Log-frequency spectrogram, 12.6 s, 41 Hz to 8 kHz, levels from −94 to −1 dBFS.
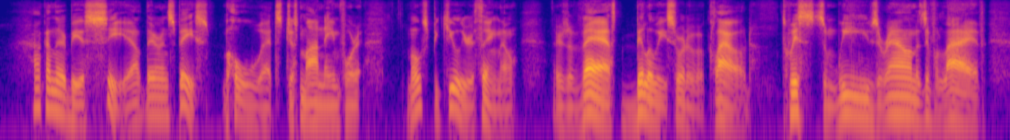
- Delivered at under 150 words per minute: No, average, 170 wpm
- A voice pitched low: Yes, very low, 85 Hz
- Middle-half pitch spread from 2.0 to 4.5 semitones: No, wide, 5.5 semitones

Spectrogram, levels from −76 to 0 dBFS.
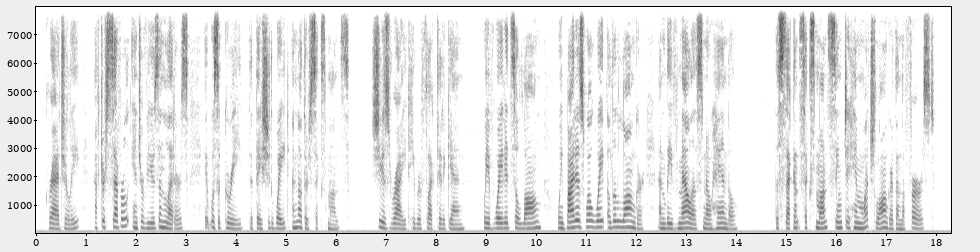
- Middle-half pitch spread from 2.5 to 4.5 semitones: Yes, average, 3.2 semitones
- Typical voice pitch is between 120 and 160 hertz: No, medium, 185 Hz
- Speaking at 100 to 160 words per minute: No, average, 170 wpm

